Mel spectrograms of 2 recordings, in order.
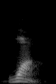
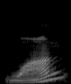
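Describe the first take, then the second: First: The pitch drops abruptly and sharply. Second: The pitch starts middle and rises upward. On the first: "tone four is a, is abrupt" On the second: "tone two goes middle up"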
